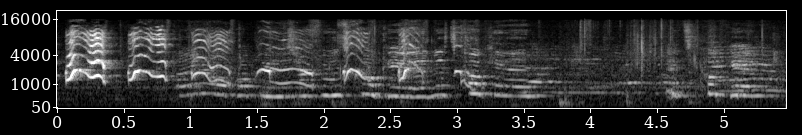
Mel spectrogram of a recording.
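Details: Blenheim Cavalier King Charles Spaniel puppies, a litter of five born at New Year's, playing in an indoor puppy pen; high squeaky whines and yips that rise and bend, overlapping, with a low voice talking underneath.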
